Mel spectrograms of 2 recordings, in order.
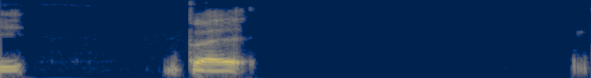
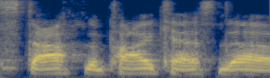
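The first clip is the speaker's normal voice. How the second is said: plain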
